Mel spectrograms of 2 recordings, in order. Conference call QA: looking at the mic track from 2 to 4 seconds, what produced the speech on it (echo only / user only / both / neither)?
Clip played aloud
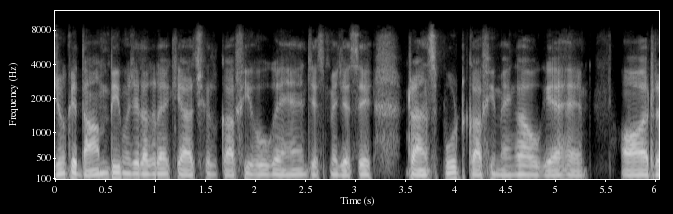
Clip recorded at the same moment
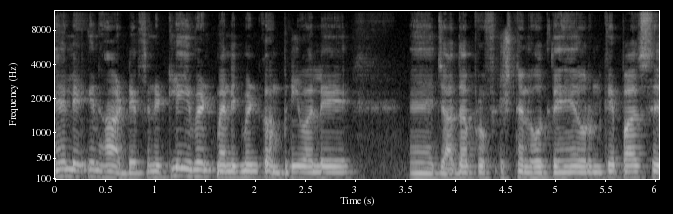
user only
